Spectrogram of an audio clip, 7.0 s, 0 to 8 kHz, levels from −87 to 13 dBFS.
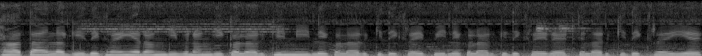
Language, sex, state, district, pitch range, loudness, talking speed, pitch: Hindi, female, Bihar, Vaishali, 200-210 Hz, -27 LUFS, 230 wpm, 205 Hz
